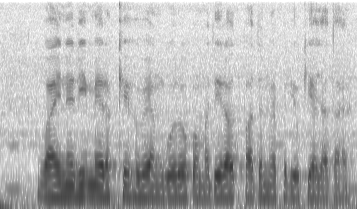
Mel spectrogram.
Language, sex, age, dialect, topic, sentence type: Hindi, male, 25-30, Awadhi Bundeli, agriculture, statement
